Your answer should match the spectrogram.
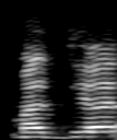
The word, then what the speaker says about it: मध्ये: मध्ये मध्य नहीं है, मध्ये ठीक है।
